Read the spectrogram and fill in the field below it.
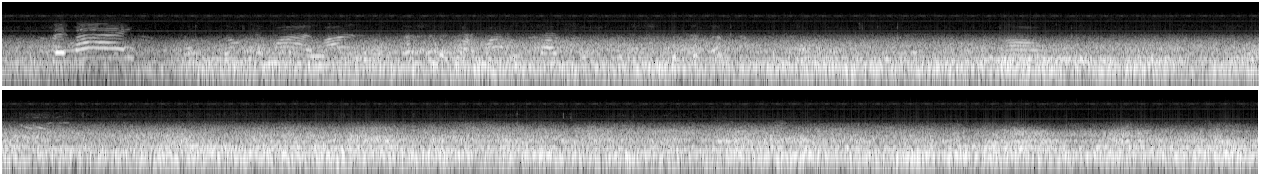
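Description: Several adults talk and chatter close by, outdoors.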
